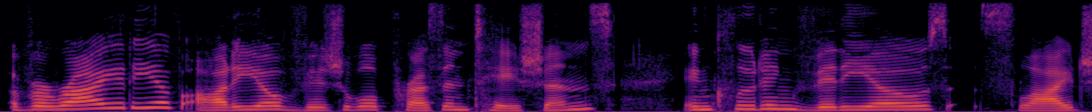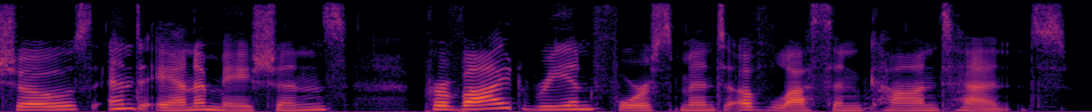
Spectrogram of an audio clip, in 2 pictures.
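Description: Casting: female demo narrator, scripted instructional read, crisp voice, dry studio sound. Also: mid-range voice, expressive, measured pace, no room sound.

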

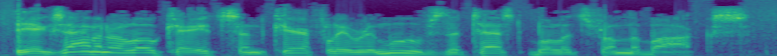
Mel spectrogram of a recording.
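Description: Reading from a script for an instructional film, a low-pitched American man narrates formally and at a measured pace, sounding authoritative and matter-of-fact, with lively intonation. The sound is dull and lo-fi, reminiscent of a 1970s movie soundtrack.

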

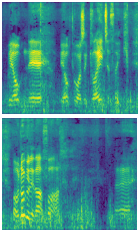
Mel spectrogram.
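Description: A middle-aged Scottish man talks his way through a winter hill walk, relaxed and chatty, trailing off into asides and fillers. He speaks into a handheld phone outdoors, and loud wind noise batters the microphone. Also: medium pitch, moderate pace. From Scotland. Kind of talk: casual hiking vlog narration. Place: outdoors on open hills in winter. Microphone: phone or camera held at arm's length.

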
